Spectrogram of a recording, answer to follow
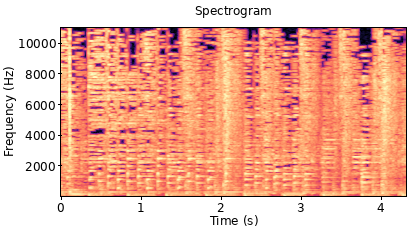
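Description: A live band of drum kit, electric guitars and violin playing an instrumental passage of an upbeat song with a steady drum beat.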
